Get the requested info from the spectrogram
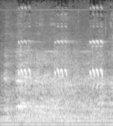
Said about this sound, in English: I hear a cricket. I wonder who's calling me.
